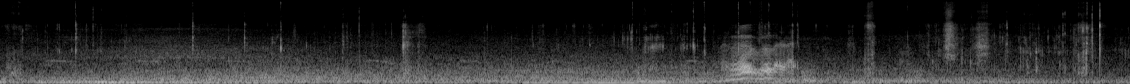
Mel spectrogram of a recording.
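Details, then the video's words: Little cat meowing before eating alongside other cats; one short, loud, harmonic meow rises late in the clip over a steady low hum and scattered clicking, chewing-like noises. "little cat meows while the tom cat also sneezes before eating with other cats"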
